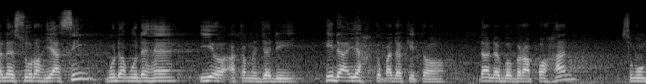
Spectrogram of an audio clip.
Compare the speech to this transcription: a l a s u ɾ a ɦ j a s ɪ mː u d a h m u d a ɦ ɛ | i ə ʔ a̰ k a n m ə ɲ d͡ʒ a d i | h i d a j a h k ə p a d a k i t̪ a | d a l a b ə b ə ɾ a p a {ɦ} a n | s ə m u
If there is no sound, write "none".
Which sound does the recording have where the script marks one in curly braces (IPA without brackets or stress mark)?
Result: ɦ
